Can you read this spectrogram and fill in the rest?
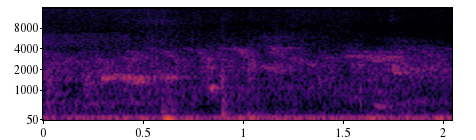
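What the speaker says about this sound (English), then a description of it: "there's a Rhode Island red pullet that's nestled down there beside that rooster" Rhode Island Red and Cornish Cross chickens, about 41 days old, cluck softly nearby in short scattered calls over a low steady hum.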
